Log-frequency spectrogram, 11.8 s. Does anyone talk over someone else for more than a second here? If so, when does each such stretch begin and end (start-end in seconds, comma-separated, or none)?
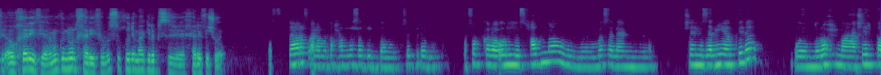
none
